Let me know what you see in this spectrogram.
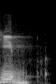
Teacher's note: Beza him dengan him. Ha berkasrah bunyi hi, bukan he. Bila bertemu mim jadi him.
